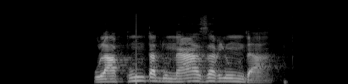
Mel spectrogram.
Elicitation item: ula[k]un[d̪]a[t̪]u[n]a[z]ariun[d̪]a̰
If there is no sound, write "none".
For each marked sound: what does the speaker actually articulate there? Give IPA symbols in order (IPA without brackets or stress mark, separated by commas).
p, t̪, d̪, n, z, d̪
